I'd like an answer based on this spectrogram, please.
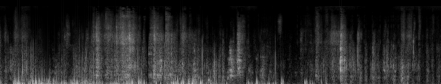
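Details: Several pet ferrets in a family group playing, recorded on a mobile phone; dense soft huffing and clucking pulses tumble along at roughly three per second, mixed with scuffling and thumps of the animals moving about.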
